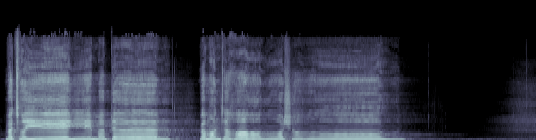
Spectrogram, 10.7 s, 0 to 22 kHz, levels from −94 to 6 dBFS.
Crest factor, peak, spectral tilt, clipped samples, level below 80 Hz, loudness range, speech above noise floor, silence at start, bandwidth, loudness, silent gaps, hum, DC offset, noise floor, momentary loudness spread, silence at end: 18 dB; -4 dBFS; -1.5 dB/octave; under 0.1%; -60 dBFS; 11 LU; 43 dB; 0.1 s; 17 kHz; -20 LUFS; none; none; under 0.1%; -64 dBFS; 13 LU; 2.65 s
